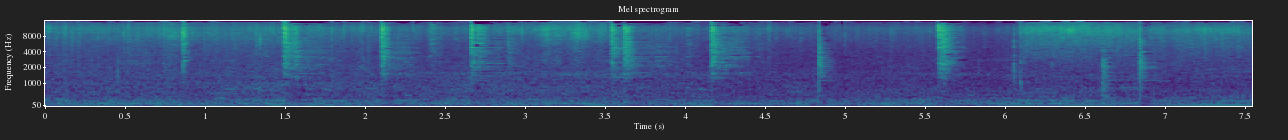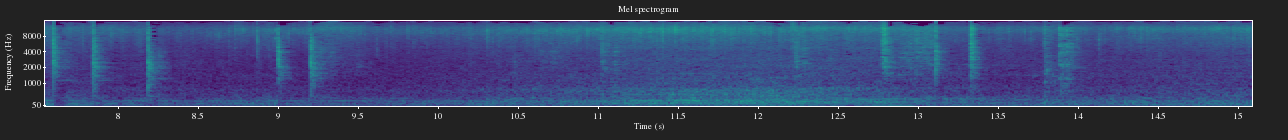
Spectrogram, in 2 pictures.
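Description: Eggs, a meat patty and buttered bread slices sizzling on a flat-top griddle, a steady hiss with frequent sharp pops. A low rushing sound swells up for a couple of seconds about eleven seconds in.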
